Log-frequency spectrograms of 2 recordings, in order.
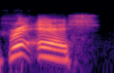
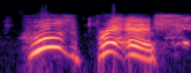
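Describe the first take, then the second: First: "British" said loud with a mock posh British sound; mocking British pronunciation. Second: Slow, loud, higher sassy retort; sassy kid quip. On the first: Son mimicking the word "British", mocking and loud. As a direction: sneer the word "British" like a Brit. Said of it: "He didn't say British. He said". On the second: Retold or imitated. Son mocking his mom's word choice, sassy and slow. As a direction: drawl it out like a cheeky kid. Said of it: "He said it just like that".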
